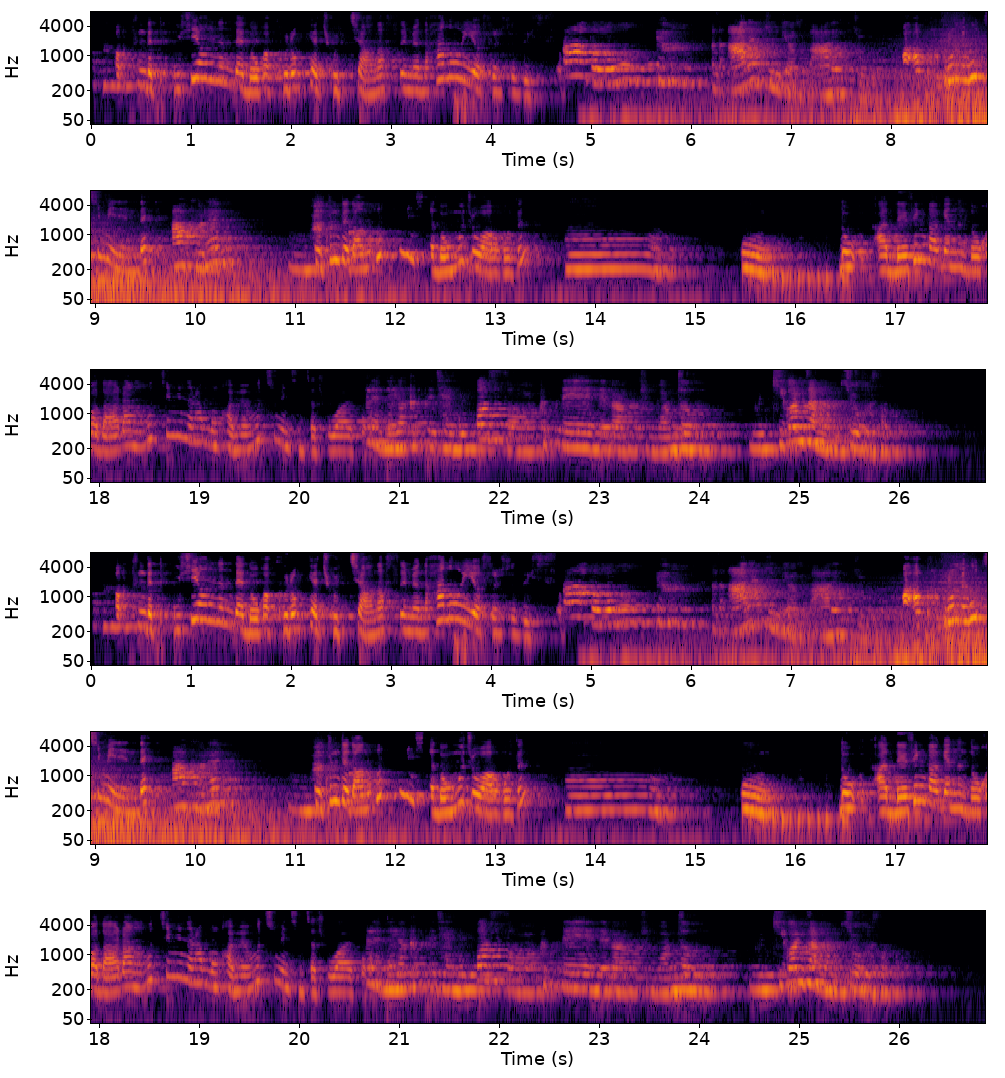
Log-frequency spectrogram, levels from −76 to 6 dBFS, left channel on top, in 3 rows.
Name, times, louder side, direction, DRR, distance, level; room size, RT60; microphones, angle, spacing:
voice 1, 0.2-4.4 8.1-9.6 11.2-13.4 15.5-20.6, right 2 dB, 35° right, 13 dB, 0.8 m, -25 dB
voice 2, 4.7-7.8 9.8-10.3 10.9-11.3 13.7-14.7 20.7-24.1 24.5-25.9, left 1 dB, 60° left, 0 dB, 7.5 m, -28 dB
sound 1, 4.9-15.3 15.6-15.9, equal, 5° right, 1.1 m, -34 dB
25.5 x 14.0 x 7.9 m, 1.2 s
head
